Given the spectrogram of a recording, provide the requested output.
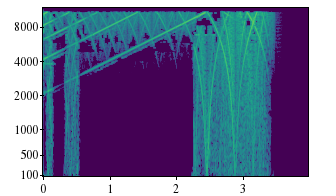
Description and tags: high frequencies E5
This sample is part of the "K5005 multisample 20 high frequencies"
sample pack. It is a multisample to import into your favorite sampler.
It is a very experimental sound with mainly high frequencies, very
weird. In the sample pack there are 16 samples evenly spread across 5
octaves (C1 till C6). The note in the sample name (C, E or G#) does
indicate the pitch of the sound. The sound was created with the K5005
ensemble from the user library of Reaktor. After that normalizing and fades were applied within Cubase SX.
experimental, weird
